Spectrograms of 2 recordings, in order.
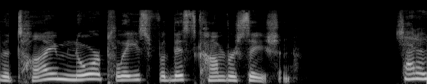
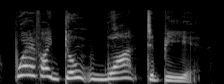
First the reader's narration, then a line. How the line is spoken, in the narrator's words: Lightning blurted out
